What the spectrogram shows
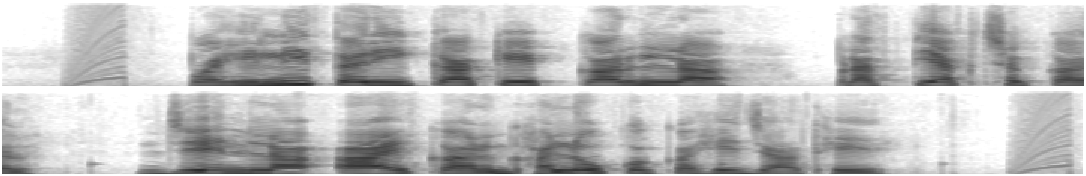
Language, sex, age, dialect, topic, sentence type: Chhattisgarhi, female, 18-24, Central, banking, statement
